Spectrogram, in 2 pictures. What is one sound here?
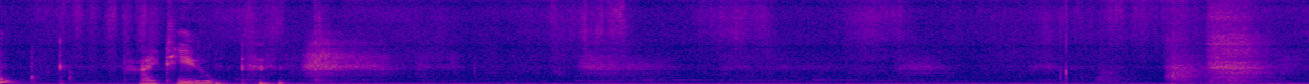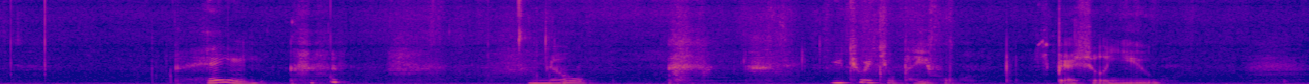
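A cat meows softly now and then.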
